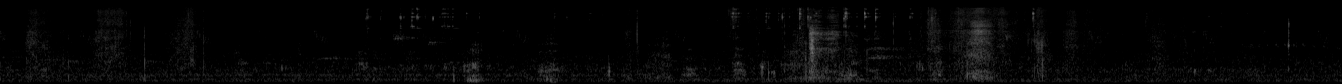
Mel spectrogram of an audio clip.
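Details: A backyard romp by Sid, a rescued male golden basset (golden retriever crossed with basset hound): irregular breathy snorts and rough bursts, about one every two seconds, growing dense and loud toward the middle before tapering off.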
